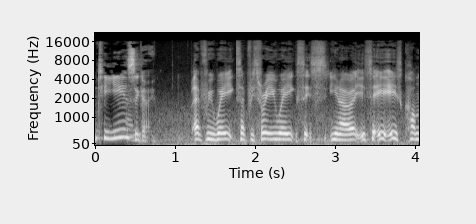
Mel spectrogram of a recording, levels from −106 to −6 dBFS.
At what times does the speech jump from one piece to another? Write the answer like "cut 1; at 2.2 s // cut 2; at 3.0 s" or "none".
cut 1; at 1.8 s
